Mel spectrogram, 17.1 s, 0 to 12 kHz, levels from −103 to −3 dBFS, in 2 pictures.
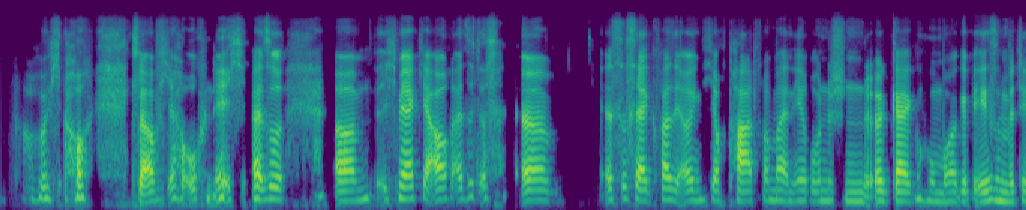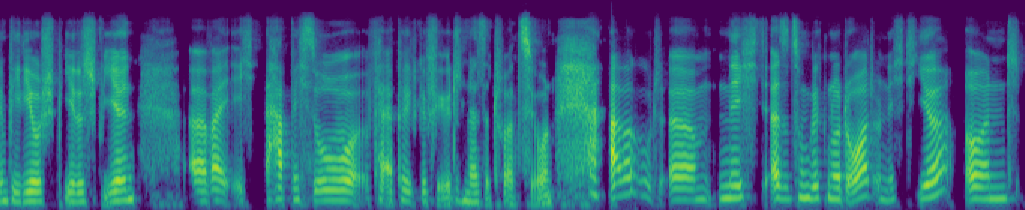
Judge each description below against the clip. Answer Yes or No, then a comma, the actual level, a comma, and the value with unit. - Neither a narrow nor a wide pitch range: Yes, average, 3.2 semitones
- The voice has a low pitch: No, medium, 170 Hz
